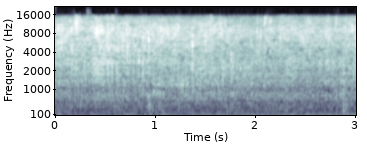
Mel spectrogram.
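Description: Chopped capsicum and potatoes fry in a pan while being stirred, producing a dense, steady sizzle that stays even from start to finish, with no voices.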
